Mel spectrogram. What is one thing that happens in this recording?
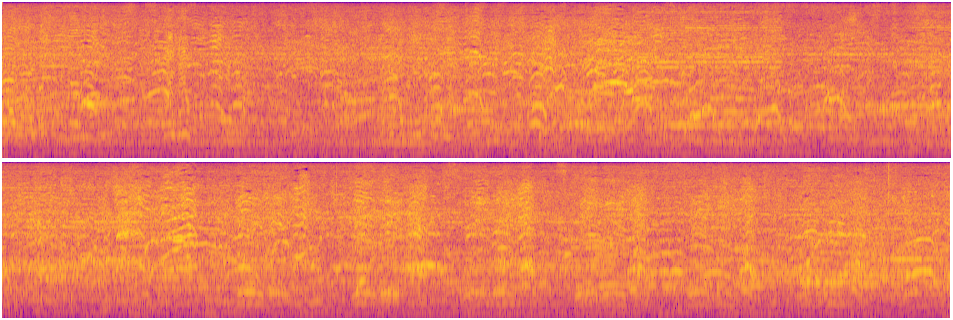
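Many people whistle shrilly in a crowd.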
